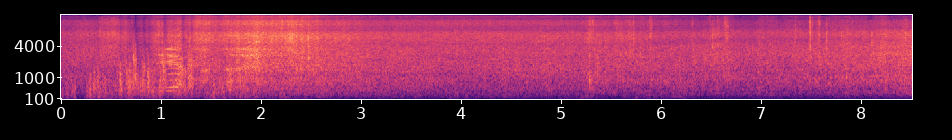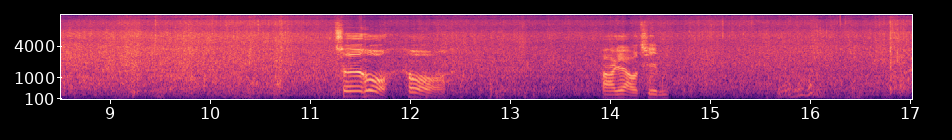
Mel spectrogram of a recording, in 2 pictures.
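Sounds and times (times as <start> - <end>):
water rushing at the shore: 0.0 - 17.0.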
